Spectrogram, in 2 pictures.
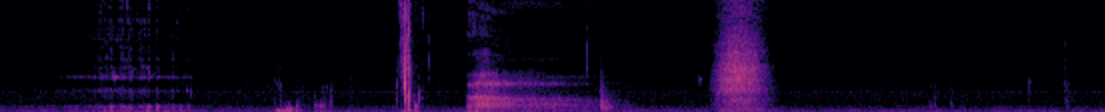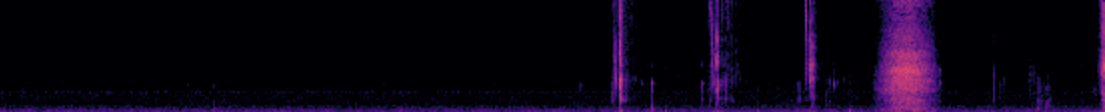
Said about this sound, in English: So I'm going to make this extra couple seconds awkward. I'm just going to sip, and that's it.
